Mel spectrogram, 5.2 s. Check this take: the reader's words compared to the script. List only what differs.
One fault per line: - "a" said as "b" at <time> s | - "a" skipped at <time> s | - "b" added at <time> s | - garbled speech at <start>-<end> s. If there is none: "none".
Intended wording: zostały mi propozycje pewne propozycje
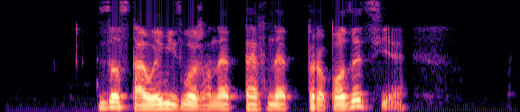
- "propozycje" said as "złożone" at 1.7 s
